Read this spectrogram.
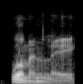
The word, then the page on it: womanly: British English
